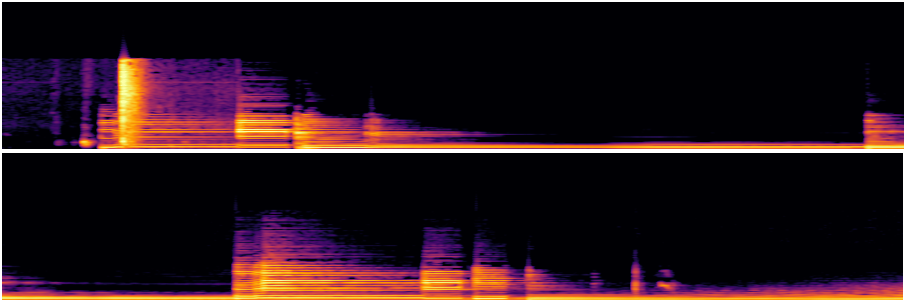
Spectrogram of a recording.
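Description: A recorded song sung by a singer starts up, with sustained, steady melodic notes that shift pitch in distinct steps and hold for long stretches. It plays loud and continuous, with no talking over it.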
